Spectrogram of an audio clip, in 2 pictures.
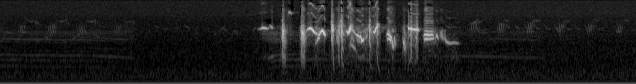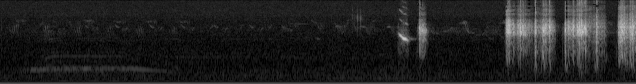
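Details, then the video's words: Wheatear singing short scratchy, jumbled phrases mixed with clicks and a squeaky rising note, separated by long silent gaps, ending in a dense burst of rattling notes. "Wheatear song"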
